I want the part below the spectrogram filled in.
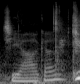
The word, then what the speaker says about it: Geauga: Did I say it right, Giaga? – You did, Yay. you did.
